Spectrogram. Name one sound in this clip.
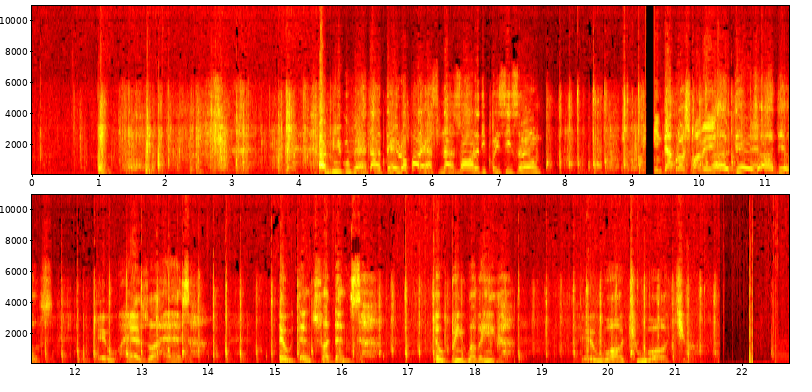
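A man speaks pleadingly and with emotion, close by.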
